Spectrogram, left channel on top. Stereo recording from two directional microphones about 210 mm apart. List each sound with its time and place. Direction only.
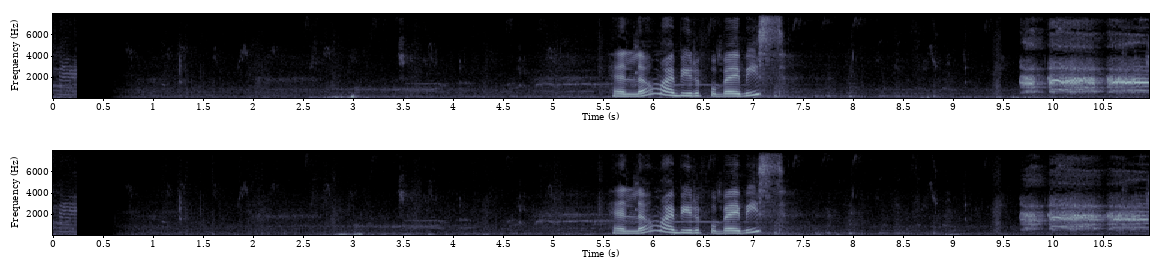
5.6 s speech: centre (ahead or behind)
9.7 s chicken: 25° left (ahead or behind)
